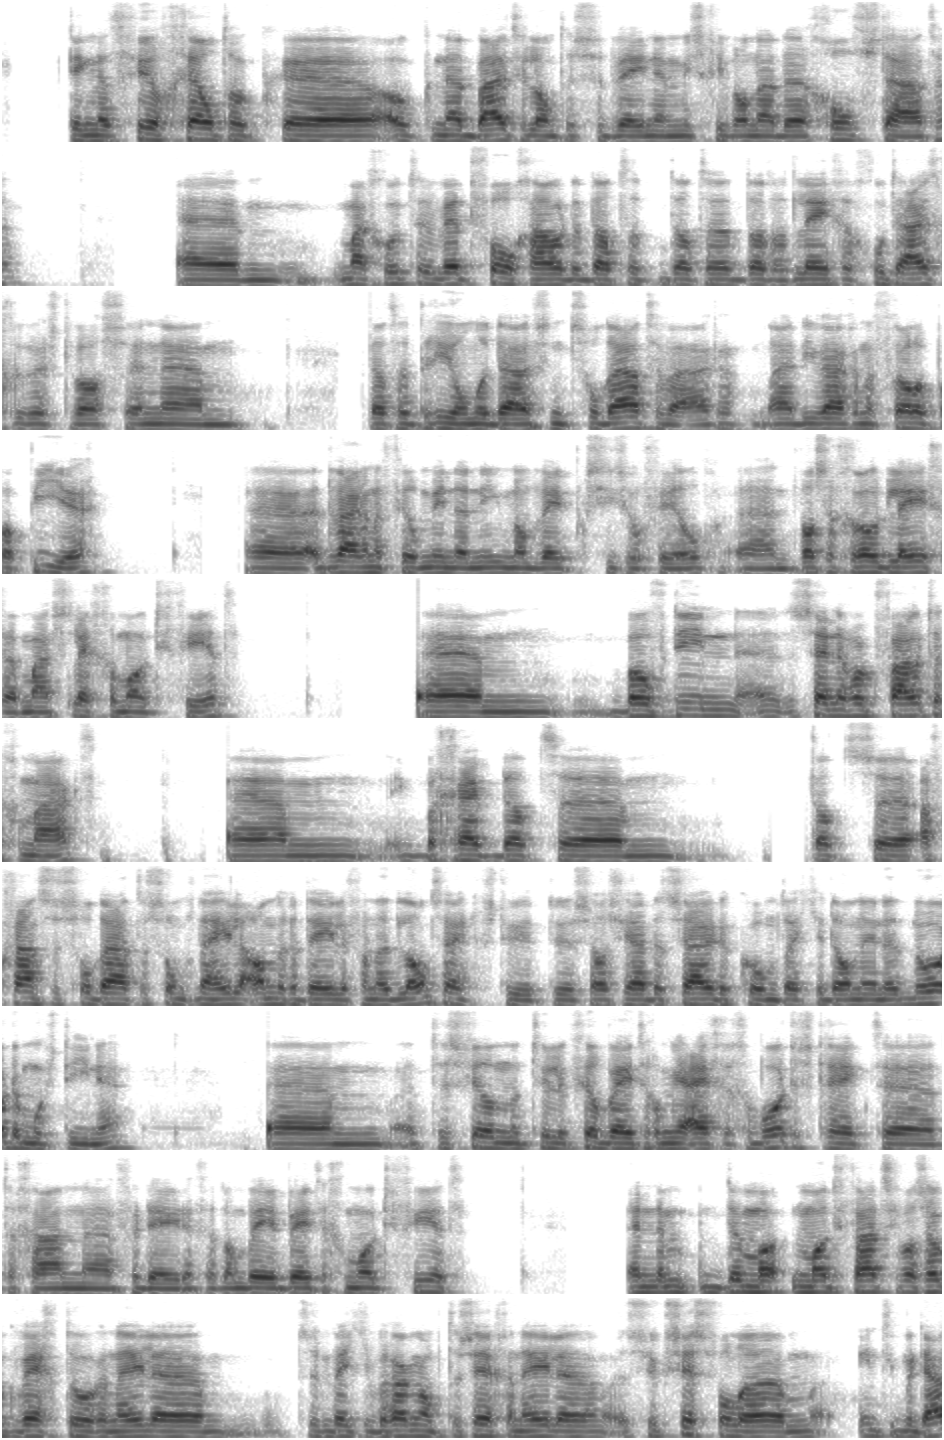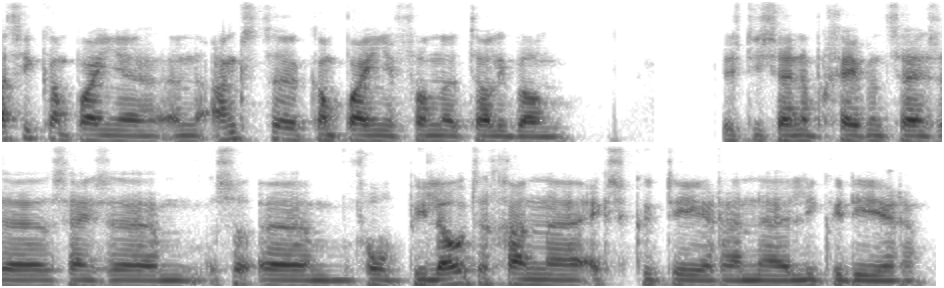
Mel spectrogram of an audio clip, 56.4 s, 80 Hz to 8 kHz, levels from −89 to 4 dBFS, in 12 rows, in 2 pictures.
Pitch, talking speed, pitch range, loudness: 110 Hz, 190 wpm, 110-120 Hz, -24 LUFS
